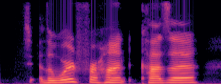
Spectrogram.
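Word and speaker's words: caza: The word for hunt, kaza, sounds like katha.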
